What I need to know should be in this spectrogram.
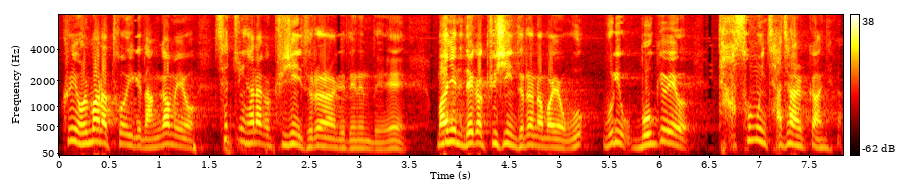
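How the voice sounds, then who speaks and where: A male pastor preaching a sermon, telling a story with acted-out dialogue and sudden shouted commands. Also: on the high side, lively intonation, fast, few pauses, big-room sound. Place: church sanctuary.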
